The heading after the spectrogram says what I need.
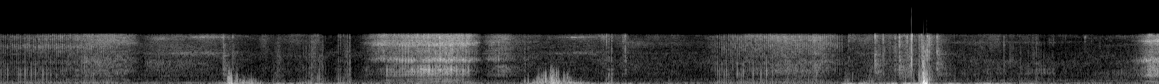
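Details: Loud, harsh snores with rough vibrating breaths, irregularly spaced, with a sharp snort near the end; epic snoring.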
